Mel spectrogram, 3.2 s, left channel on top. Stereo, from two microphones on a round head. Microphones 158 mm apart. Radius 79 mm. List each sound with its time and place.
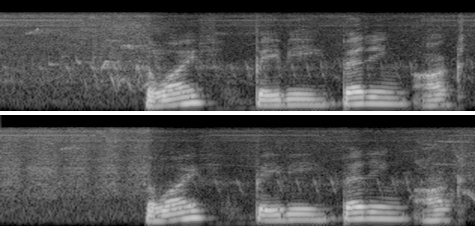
1.0 s a man speaking: 25° left (ahead or behind), 0.6 m; by 3.1 s 30° left (ahead or behind), 1.1 m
